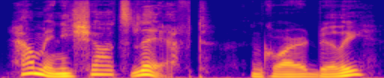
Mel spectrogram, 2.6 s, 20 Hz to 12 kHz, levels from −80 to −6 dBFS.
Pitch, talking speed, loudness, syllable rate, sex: 135 Hz, 140 wpm, -15 LUFS, 5.0 syllables/s, male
